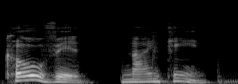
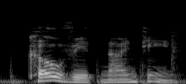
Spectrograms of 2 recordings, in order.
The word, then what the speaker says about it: COVID-19: Então a pronúncia correta é COVID-19. COVID-19.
